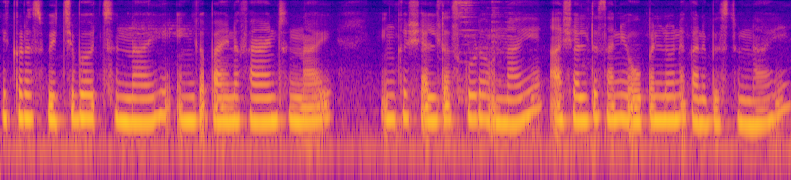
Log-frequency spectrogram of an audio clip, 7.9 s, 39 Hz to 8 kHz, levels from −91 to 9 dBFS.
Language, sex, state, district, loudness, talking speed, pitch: Telugu, female, Telangana, Nalgonda, -14 LUFS, 135 wpm, 225 Hz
